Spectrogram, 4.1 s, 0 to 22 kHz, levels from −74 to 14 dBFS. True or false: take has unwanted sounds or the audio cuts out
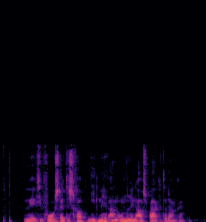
false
